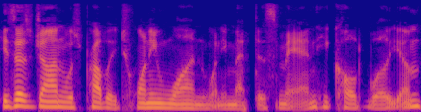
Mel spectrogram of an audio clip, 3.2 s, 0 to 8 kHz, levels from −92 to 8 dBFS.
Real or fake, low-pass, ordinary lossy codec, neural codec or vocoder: fake; 7.2 kHz; MP3, 48 kbps; codec, 16 kHz, 8 kbps, FunCodec, trained on LibriTTS, 25 frames a second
